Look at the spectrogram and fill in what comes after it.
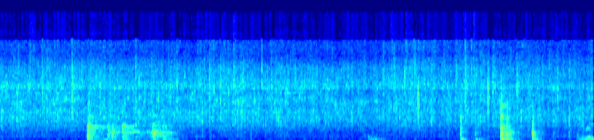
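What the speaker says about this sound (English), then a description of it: "We're getting almost on our saute there." Vegetables sauté in a hot pan with a continuous bright sizzle, broken by a few bursts of stirring and clattering utensil strokes near the start and toward the end, with nobody speaking.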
